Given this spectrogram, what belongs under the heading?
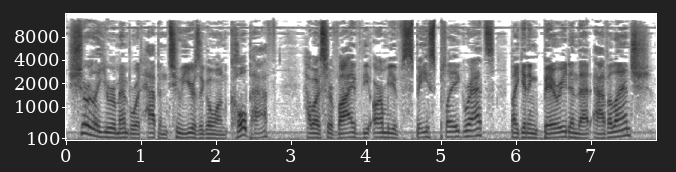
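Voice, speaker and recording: A man's voice: mid-range voice, a little fast, darkish tone, soft background music, close to an everyday voice. A man playing a pompous, incompetent, self-admiring spaceship captain in the style of a 1950s radio serial. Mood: condescending. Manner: pompous, grandiose.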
